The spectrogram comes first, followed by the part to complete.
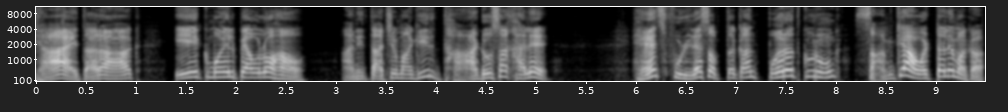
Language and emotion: Goan Konkani, happy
